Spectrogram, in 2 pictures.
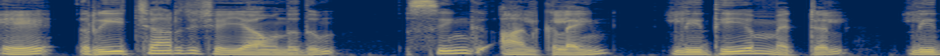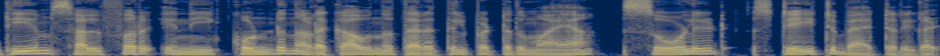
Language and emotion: Malayalam, neutral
